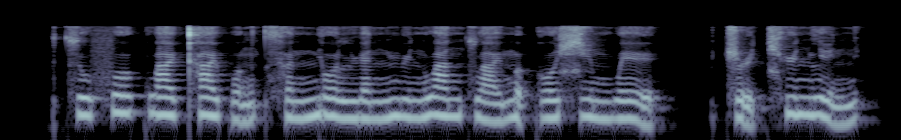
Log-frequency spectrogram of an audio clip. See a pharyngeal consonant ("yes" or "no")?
no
